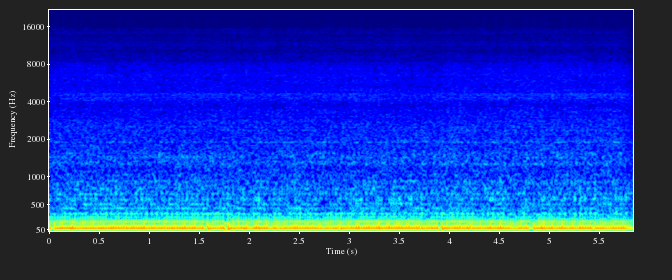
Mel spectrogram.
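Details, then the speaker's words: Vauxhall Corsa with C20LET turbo engine, also over-boosting and juddering on boost: steady tick-over broken every second or two by a soft boof from the tailpipe; misfire sending unburnt fuel from one or two cylinders igniting in the exhaust. "Now, tick over is okay, but you can hear out the back, every now and then there's a little boof, boof, boof."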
